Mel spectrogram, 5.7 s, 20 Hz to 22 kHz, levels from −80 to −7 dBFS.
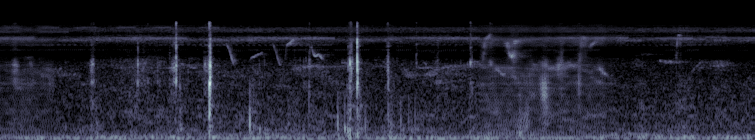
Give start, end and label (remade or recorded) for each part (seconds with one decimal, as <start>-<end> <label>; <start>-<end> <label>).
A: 0.0-0.4 remade; 0.4-3.6 recorded; 3.6-4.6 remade; 4.6-5.7 recorded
